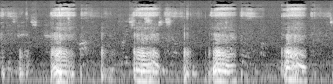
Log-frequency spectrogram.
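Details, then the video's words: Ten-week-old purebred fawn English Bulldog puppy asleep indoors, snoring in rhythmic rasping breaths that come roughly every one and a half seconds, each a throaty, buzzy rumble with quiet pauses between. "Snoring Bulldog Puppy!!"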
